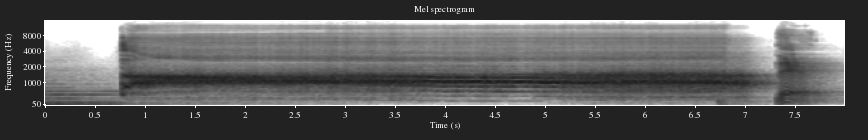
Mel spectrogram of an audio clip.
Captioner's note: screeching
